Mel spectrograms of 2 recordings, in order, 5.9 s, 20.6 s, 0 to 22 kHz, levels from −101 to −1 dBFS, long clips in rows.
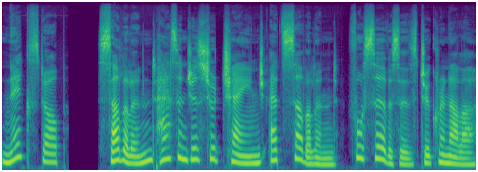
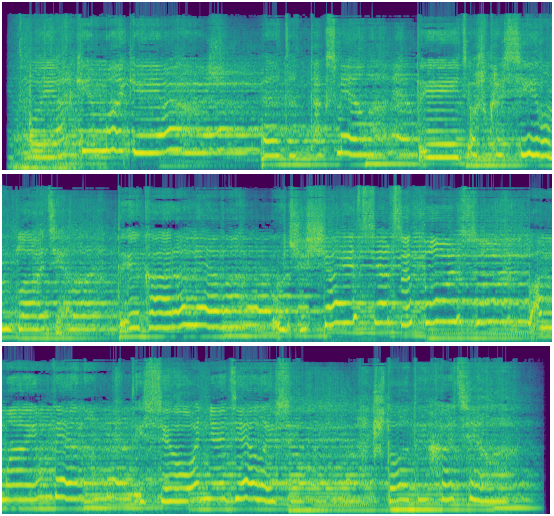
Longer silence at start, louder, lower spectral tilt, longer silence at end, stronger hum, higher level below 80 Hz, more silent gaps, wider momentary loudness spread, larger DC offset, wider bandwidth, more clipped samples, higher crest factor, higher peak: about the same, 0 s vs 0.05 s; second, -18 LUFS vs -9 LUFS; about the same, -3.5 dB/octave vs -3.5 dB/octave; about the same, 0 s vs 0.1 s; neither; second, -58 dBFS vs -34 dBFS; first, 0.82-1.20 s vs none; about the same, 6 LU vs 4 LU; neither; first, over 20 kHz vs 17 kHz; second, under 0.1% vs 0.3%; first, 18 dB vs 10 dB; about the same, 0 dBFS vs 0 dBFS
